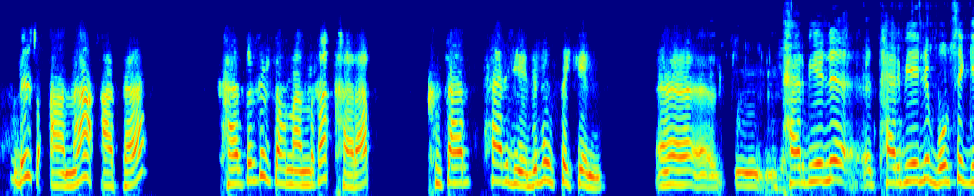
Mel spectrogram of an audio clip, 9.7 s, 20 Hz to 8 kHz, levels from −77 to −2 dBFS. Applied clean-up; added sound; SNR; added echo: neural mask model Resemble Enhance denoiser.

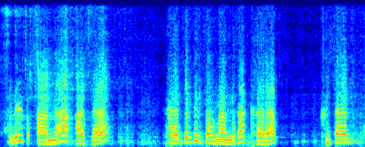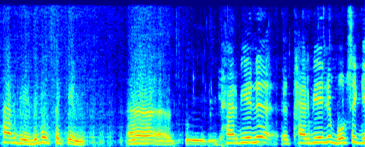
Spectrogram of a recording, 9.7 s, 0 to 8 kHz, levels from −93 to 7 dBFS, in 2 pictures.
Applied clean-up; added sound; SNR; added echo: neural mask model RNNoise.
